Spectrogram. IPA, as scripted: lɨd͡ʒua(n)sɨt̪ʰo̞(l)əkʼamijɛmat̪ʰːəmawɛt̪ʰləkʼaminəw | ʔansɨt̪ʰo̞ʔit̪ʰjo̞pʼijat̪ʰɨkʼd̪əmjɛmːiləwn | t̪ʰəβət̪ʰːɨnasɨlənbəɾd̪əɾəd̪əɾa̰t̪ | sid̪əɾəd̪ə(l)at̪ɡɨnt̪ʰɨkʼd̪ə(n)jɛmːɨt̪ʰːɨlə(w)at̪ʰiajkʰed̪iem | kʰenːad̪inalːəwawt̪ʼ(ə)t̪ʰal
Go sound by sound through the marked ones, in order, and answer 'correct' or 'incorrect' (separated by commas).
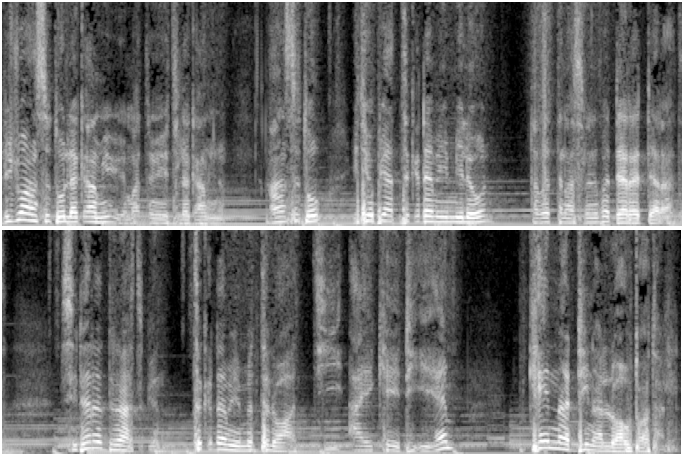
correct, correct, incorrect, incorrect, correct, incorrect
